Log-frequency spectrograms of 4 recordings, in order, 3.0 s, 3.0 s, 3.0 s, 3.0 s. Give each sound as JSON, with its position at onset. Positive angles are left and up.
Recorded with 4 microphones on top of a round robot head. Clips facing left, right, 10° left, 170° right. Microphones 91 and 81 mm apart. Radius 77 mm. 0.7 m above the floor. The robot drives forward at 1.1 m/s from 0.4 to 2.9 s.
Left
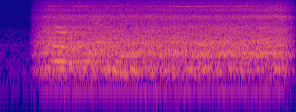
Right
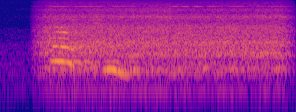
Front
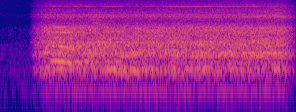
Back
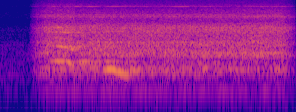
{"t": 0.5, "sound": "a child speaking", "azimuth_deg": -55, "distance_m": 0.7}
